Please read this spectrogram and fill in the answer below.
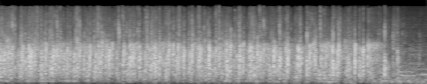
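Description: Audience applauding: many hands clapping together, stopping quite suddenly near the end.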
